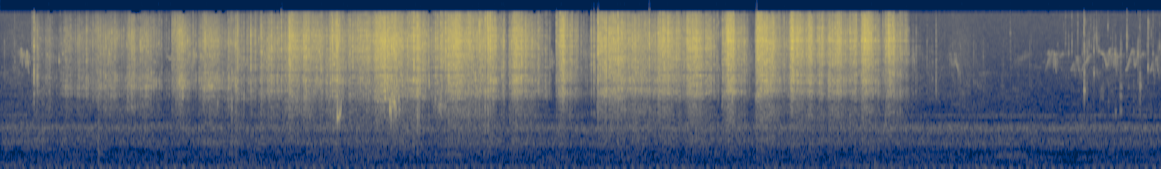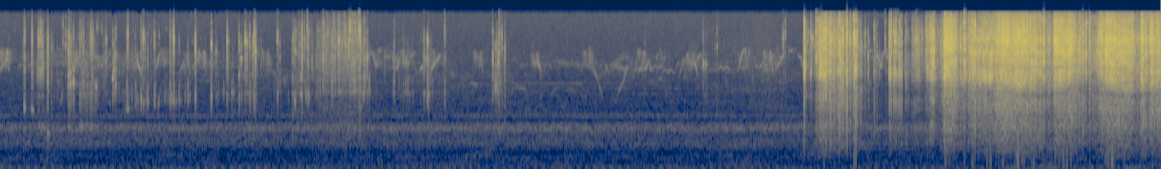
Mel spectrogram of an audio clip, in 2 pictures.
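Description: Small beads rattle and clatter against a hard shell.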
